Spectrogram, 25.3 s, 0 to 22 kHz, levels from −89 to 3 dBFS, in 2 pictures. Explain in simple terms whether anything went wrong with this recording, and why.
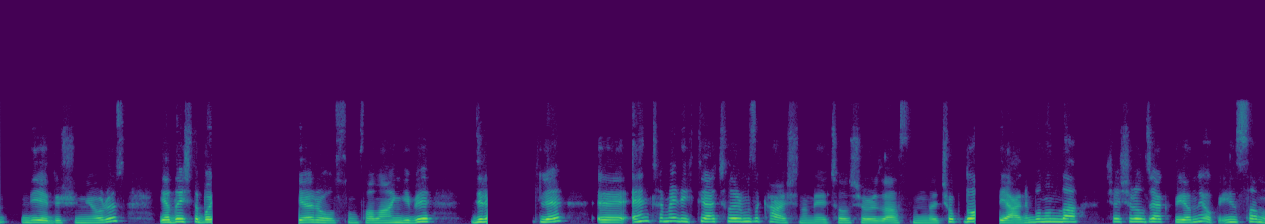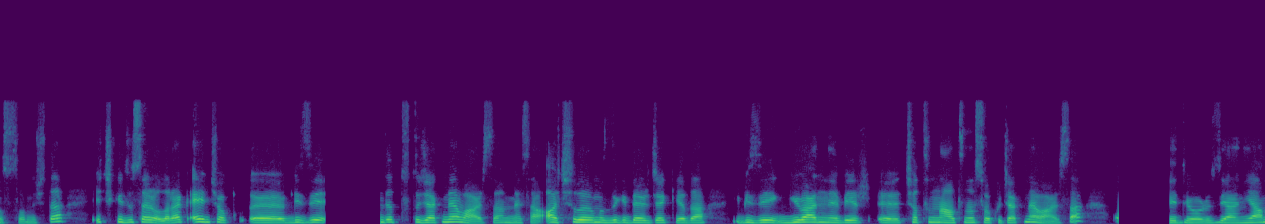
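The speech cuts out five times from a digital wireless dropout: at 2.12–3.00 s, 4.87–5.33 s, 9.75–10.00 s, 15.90–16.46 s and 23.83–24.35 s. Each time the radio link lost too much data, so the receiver muted, leaving a clean silent gap with no noise burst.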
